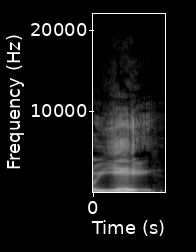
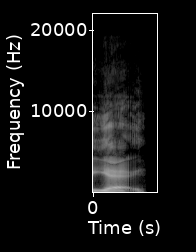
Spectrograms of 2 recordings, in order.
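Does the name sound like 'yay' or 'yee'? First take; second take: yee; yay. First: The vowel sounds like 'ee'. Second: The vowel sounds like 'ay'. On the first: It is the reading the spelling suggests. The speaker calls it wrong. "so you want to go ye" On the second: It is how the man himself says it. The speaker calls it right. "instead of yay"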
